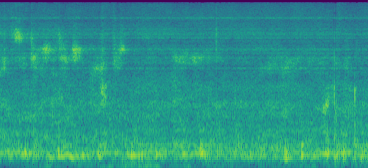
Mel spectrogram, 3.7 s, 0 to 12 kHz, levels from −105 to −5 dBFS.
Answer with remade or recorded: remade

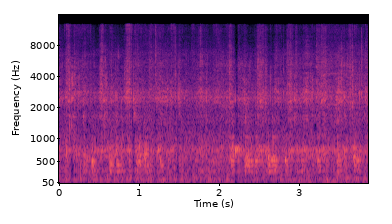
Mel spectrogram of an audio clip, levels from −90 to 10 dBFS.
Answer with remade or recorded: recorded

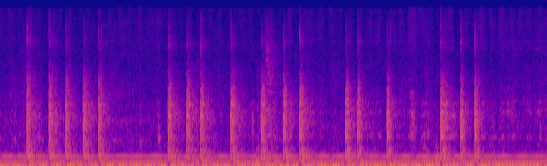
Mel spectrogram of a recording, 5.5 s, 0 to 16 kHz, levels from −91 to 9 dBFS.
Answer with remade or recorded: recorded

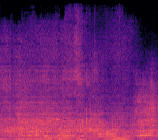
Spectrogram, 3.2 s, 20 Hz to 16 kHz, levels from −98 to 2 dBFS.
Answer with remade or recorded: remade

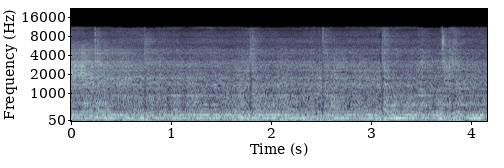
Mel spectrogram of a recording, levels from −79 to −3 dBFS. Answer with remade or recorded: remade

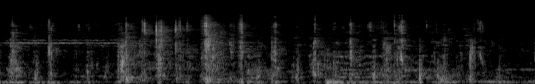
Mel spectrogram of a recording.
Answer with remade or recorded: recorded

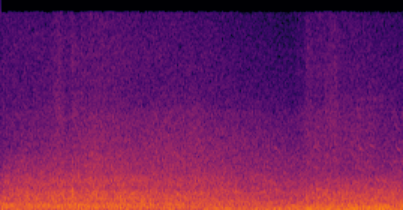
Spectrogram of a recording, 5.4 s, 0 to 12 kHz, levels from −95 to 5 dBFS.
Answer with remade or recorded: recorded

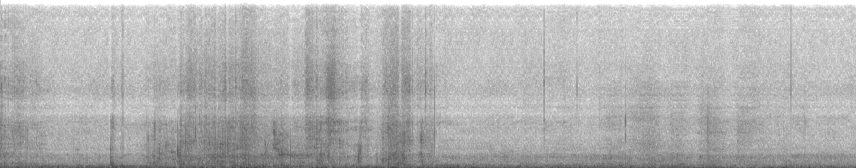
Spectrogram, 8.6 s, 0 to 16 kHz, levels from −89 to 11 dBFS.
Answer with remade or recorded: remade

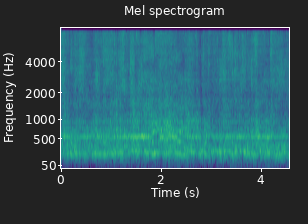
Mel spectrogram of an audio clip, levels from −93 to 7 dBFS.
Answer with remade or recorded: remade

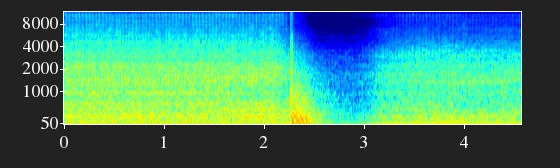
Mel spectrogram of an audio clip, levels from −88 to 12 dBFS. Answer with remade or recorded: recorded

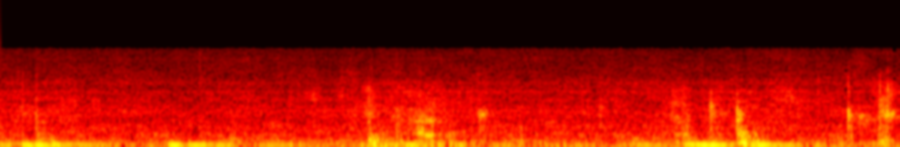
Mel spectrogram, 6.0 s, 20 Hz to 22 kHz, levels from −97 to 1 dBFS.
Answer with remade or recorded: remade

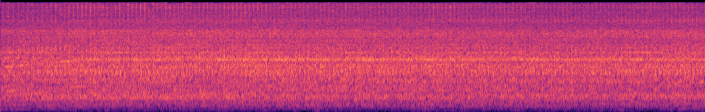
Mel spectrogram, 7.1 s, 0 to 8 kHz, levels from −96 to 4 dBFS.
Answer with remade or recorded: recorded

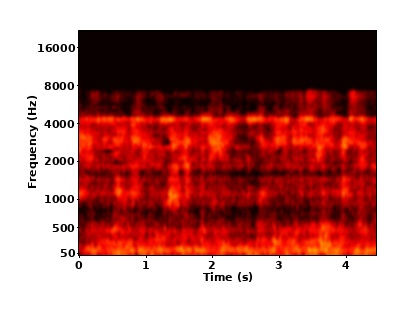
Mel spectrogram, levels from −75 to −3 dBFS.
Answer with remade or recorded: remade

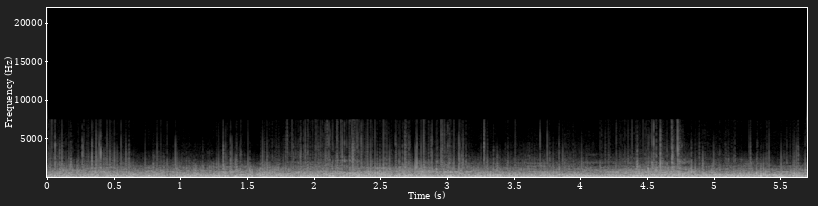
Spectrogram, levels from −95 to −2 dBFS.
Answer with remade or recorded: remade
